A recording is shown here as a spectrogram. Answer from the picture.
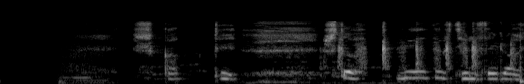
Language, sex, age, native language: Icelandic, male, 8, Icelandic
